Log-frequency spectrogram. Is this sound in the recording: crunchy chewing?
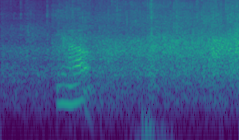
no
